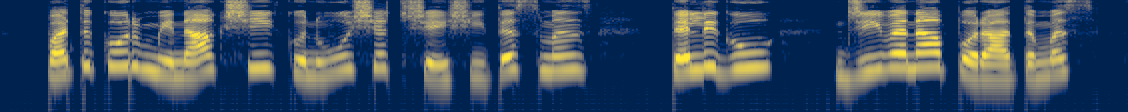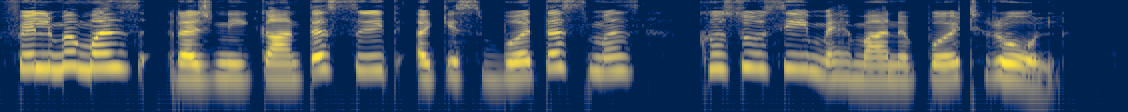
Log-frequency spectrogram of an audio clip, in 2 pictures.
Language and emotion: Kashmiri, neutral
